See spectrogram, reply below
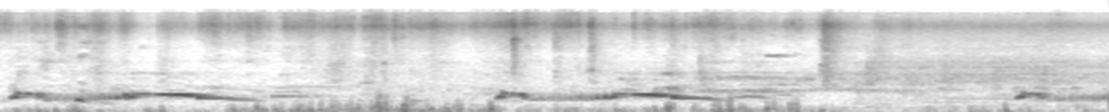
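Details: Puter dove repeating a low, wavering coo phrase about every three seconds, three phrases in all, over steady low background rumble and clatter.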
